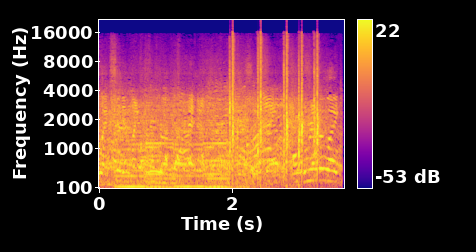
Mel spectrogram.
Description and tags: Field recording of that thing people do where they go dun dun dun dun dun clap clap clap.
